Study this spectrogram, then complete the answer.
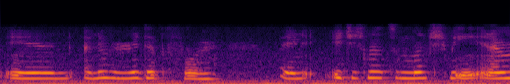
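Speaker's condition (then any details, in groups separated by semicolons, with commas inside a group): Cerebral palsy; from infancy, difficulty moving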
